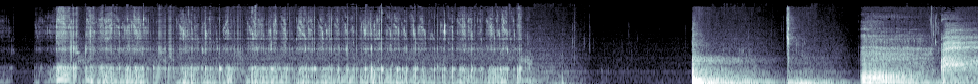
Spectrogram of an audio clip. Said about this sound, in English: you can't do that slurp on the microphone. That's gross.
